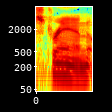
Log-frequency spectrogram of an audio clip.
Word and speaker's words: Strachan: It looks like you would pronounce it Strachan, but it's Strand, Owen Strand.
